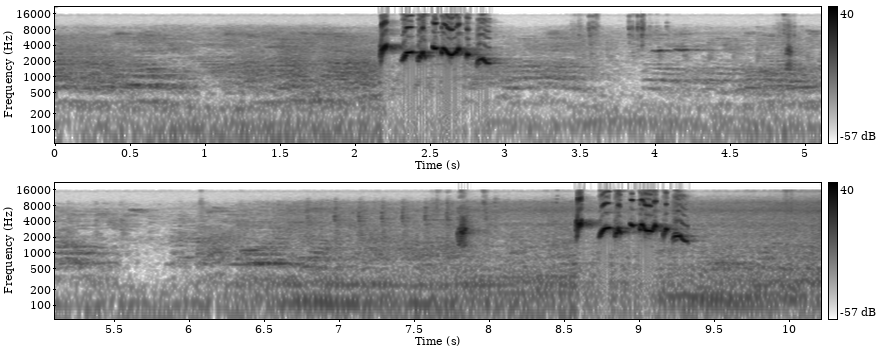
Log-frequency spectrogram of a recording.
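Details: Red-whiskered bulbul singing in the morning as voice training for newly caught bulbuls: two bright, fast warbled phrases about six seconds apart, each with quick falling notes, against continuous background murmur and noise.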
